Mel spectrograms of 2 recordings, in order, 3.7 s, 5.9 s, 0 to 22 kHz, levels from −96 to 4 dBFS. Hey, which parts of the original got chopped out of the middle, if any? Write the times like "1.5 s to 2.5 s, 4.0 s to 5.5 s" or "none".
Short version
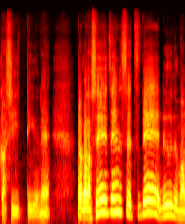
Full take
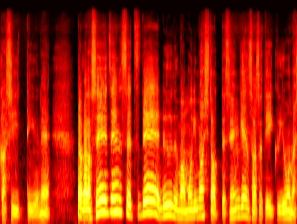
none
